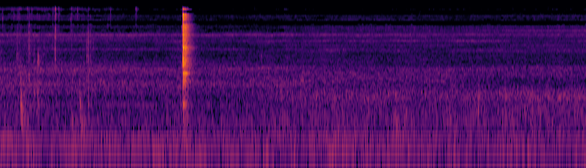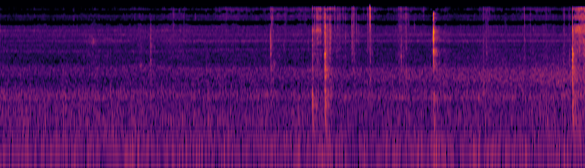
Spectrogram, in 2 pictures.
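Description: A metal spoon clinks against a pot.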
